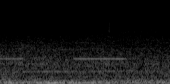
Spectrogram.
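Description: A truck drives at a coal ash fill at the Marshall Steam Station in Mooresville, North Carolina, a steady distant engine rumble under broad wind-like noise with no clear beeps.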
